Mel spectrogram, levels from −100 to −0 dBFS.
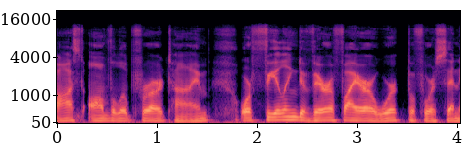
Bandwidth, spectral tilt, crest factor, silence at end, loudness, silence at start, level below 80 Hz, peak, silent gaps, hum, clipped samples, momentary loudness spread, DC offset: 13.5 kHz; -6 dB/octave; 16 dB; 0 s; -26 LUFS; 0 s; -42 dBFS; -10 dBFS; none; none; under 0.1%; 6 LU; under 0.1%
